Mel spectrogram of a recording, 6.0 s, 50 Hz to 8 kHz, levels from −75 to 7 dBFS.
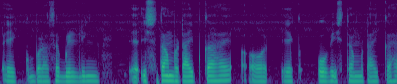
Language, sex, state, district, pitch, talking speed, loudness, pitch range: Chhattisgarhi, male, Chhattisgarh, Korba, 125 Hz, 150 wpm, -30 LUFS, 120-130 Hz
